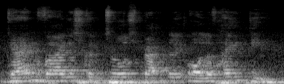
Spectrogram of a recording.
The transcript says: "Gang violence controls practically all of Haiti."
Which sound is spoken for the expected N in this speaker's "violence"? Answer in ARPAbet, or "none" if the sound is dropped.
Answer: none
